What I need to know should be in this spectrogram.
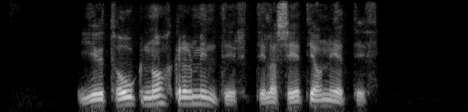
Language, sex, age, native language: Icelandic, male, 20-29, Icelandic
